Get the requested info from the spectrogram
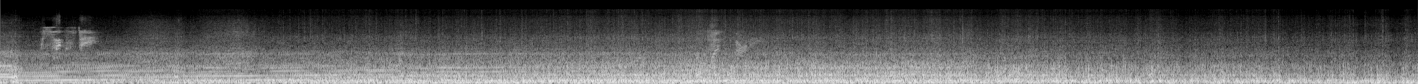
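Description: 4.0-litre twin-turbo V8 of a Mercedes-AMG GT Black Series under full-throttle acceleration, heard from inside the cabin. The engine note climbs through an upshift, then heavy wind and road noise at well over 100 mph take over as the car comes off the throttle and slows.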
